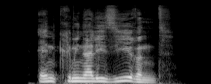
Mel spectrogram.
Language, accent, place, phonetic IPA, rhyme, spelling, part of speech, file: German, Germany, Berlin, [ɛntkʁiminaliˈziːʁənt], -iːʁənt, entkriminalisierend, verb, De-entkriminalisierend.ogg
- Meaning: present participle of entkriminalisieren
